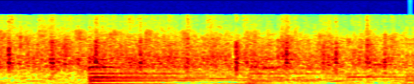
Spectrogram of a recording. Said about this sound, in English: Clap your hands for our pastor.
